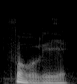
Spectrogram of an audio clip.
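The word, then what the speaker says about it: foglie: Folie. Folie. Folie is how you say. Folie is Italian for leaf. Or leaves, I should say.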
